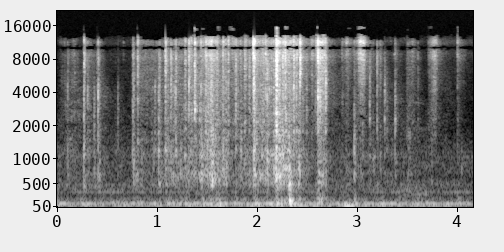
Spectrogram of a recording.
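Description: A clear plastic zip-top bag crinkling as it is handled: a quick run of small crackles, busiest around the middle.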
